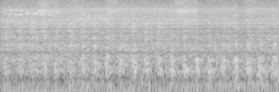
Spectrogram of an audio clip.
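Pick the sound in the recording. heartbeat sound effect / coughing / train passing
train passing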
